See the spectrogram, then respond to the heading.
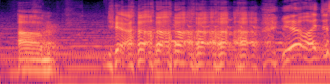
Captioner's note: laughs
